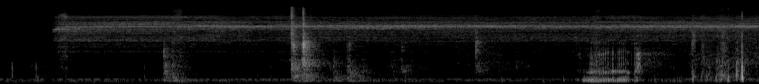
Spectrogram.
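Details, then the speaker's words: Old Maytag gas dryer, pilot lit after replacing the high-limit switch: steady soft hiss starts suddenly and holds even as gas flows freely to the pilot. "can hear the gas running all right I'll turn the light off so you can see it running all right that's the pilot"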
